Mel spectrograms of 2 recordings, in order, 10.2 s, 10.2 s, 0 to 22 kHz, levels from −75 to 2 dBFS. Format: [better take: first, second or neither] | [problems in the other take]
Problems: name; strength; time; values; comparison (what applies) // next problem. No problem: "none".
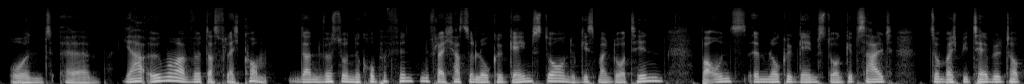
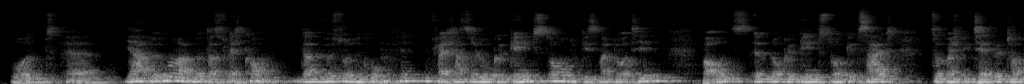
first | off-mic speech; far // room echo; noticeable; dies away in 0.5 s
